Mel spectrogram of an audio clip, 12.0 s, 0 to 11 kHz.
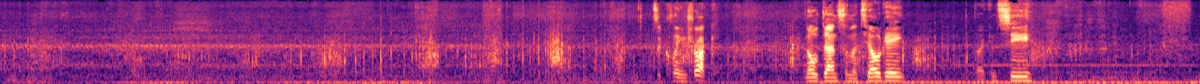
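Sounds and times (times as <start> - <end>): footsteps crunching on snow: 0.0 - 12.0
steady low rumble: 0.0 - 12.0.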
